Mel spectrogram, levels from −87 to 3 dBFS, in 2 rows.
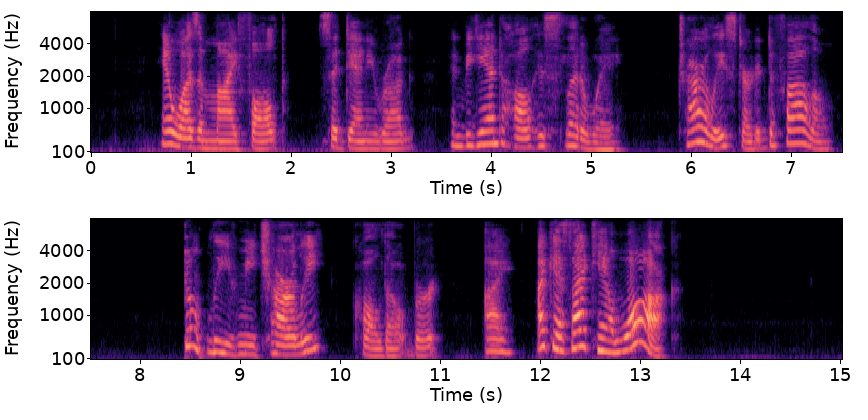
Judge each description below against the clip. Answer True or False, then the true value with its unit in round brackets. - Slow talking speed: True (125 wpm)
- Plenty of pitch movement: True (7.8 semitones)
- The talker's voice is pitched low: False (200 Hz)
